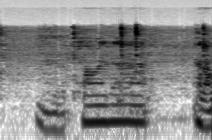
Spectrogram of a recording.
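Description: A man's voice making two drawn-out, steady hums, the second longer and louder, with a few mouse clicks between them.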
